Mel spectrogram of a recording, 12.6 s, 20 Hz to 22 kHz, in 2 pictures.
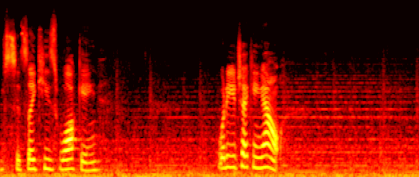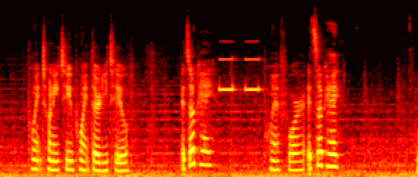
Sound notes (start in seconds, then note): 9.5 EMF beeps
